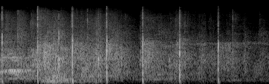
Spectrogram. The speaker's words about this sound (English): Well, I think that deserves a round of applause, don't you?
